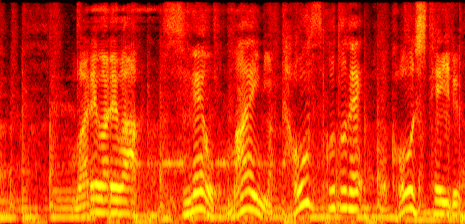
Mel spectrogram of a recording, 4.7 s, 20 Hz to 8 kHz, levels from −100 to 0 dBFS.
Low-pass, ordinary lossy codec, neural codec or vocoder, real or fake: none; none; codec, 16 kHz, 4 kbps, FreqCodec, smaller model; fake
